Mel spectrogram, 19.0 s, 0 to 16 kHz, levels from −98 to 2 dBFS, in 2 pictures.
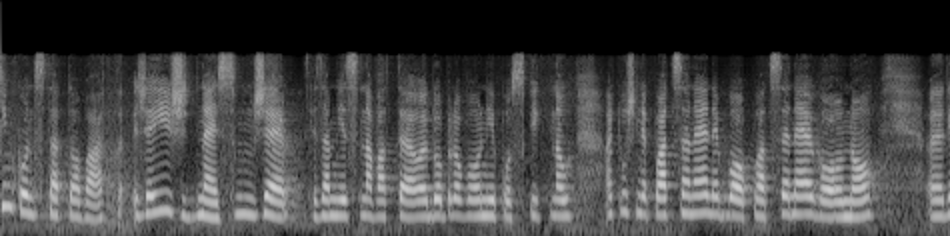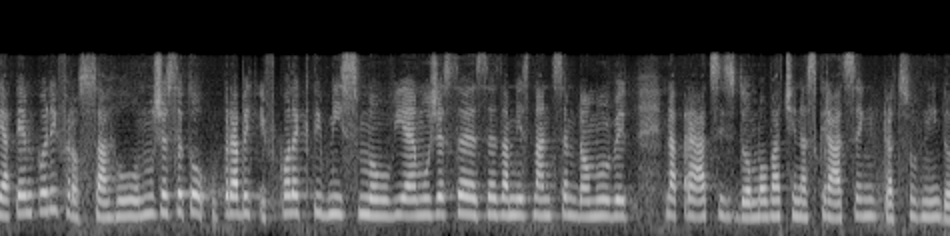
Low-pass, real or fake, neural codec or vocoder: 7.2 kHz; fake; codec, 16 kHz, 0.5 kbps, X-Codec, HuBERT features, trained on LibriSpeech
